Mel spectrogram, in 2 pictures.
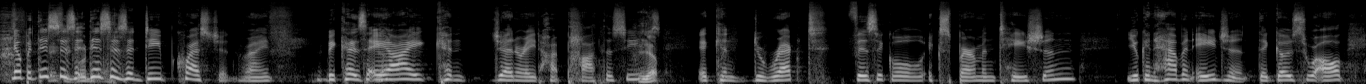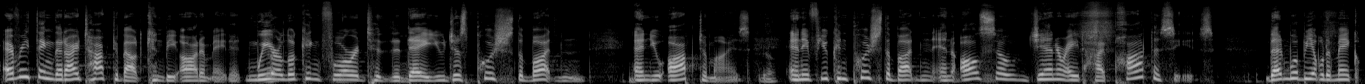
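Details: Adult speaker; ordinary speech.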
